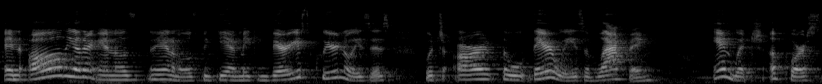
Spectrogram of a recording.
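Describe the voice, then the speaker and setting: A woman's voice: medium pitch, pushed and bright, reverberant. A woman reading a children's book aloud expressively as a storyteller, with the odd stumble.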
